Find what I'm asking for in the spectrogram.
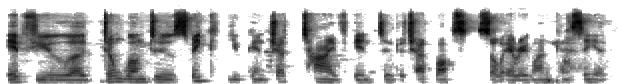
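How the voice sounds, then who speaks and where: A man talks to the group from his computer mic, urging them to join in. His voice is bright with a gravelly grain. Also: mid-range voice, flat delivery, a little slow, low-quality recording. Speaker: webinar participant. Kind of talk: online meeting talk. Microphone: computer mic on a video call.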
